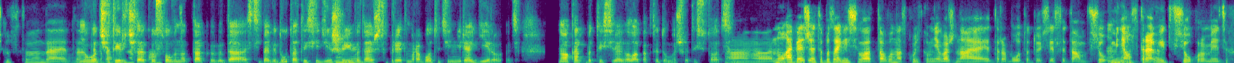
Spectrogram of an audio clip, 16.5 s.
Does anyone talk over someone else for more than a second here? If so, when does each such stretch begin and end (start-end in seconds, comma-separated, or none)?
0.7-2.2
